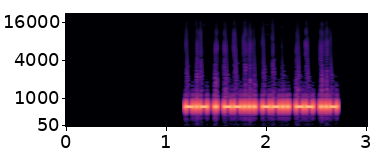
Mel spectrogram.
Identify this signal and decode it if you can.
Morse code, heard as a keyed tone, about 53 wpm, 690 Hz. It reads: KE7ZMU
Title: USA Call Signs - 2x Character Spacing - 50wpm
